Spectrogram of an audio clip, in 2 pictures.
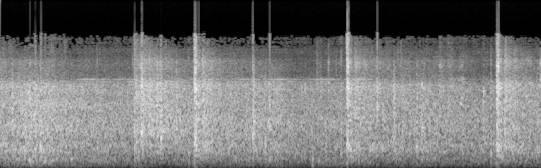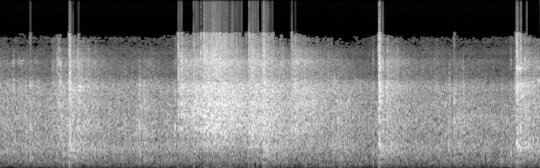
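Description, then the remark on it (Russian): Fireworks and firecrackers set off in the streets for the Chinese Lunar New Year, in a dense, continuous barrage, with sharp cracks and pops punctuating a constant rumble of bangs, loud and relentless with no talking. “Там только дым от петард и от фейерверков.”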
